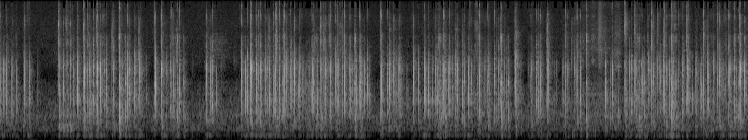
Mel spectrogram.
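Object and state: Aluminum mechanical keyboard with plastic keycaps.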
